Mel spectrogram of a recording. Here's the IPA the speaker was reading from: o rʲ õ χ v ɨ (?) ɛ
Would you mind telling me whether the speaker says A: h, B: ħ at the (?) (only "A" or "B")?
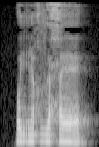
B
